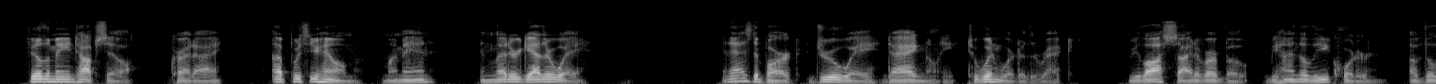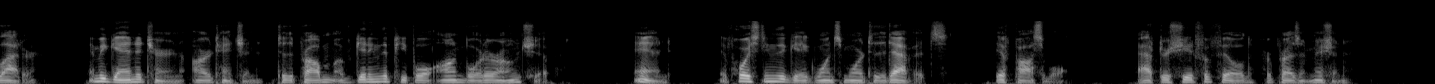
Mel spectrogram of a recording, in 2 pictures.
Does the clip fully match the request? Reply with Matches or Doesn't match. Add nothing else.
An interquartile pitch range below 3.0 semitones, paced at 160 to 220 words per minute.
Doesn't match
